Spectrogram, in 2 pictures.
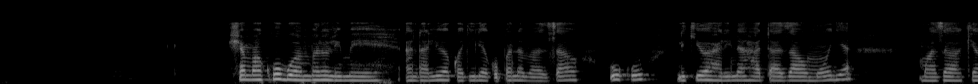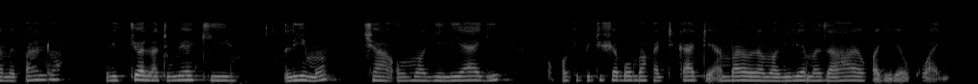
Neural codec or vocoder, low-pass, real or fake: none; 7.2 kHz; real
